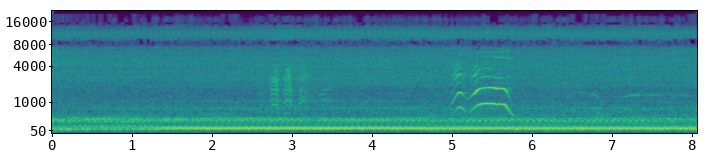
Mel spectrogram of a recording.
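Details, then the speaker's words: 1964 Ford Galaxie Country Sedan wagon, swapped 5.0 302 Mustang GT V8 with Comp Cams hydraulic roller cam, Holley 650 carb, Hooker headers, first start: deep, steady rumble rising then holding even, idle set a bit low; normal running. "well I went too low with it our throttle set up just kind of janky but that's awesome it sounds so good"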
